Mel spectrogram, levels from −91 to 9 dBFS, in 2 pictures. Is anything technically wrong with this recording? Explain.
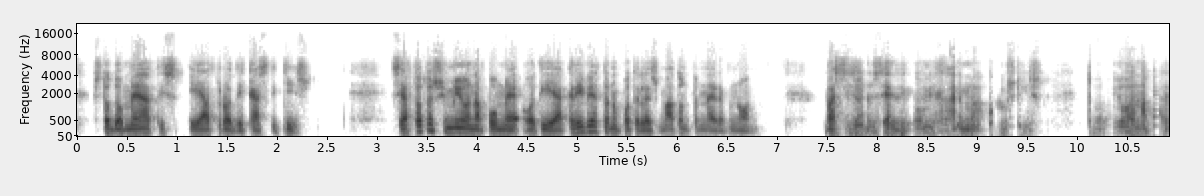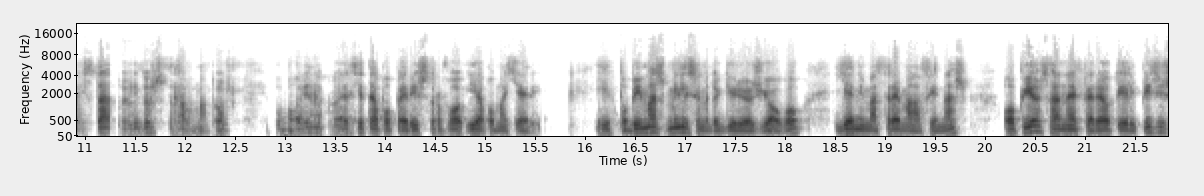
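Yes, there is repeated packet loss (robotic sound) from 7.55 to 13.56 s and again from 15.46 to 16.90 s. Short holes of up to 40 ms are patched by stretching the preceding sound, covering nearly half the first stretch and about a quarter of the second. The result is choppy with pieces missing, unlike a single clean dropout.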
